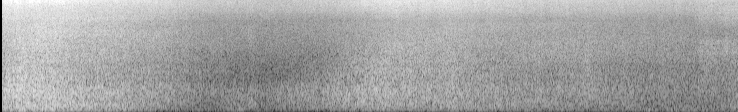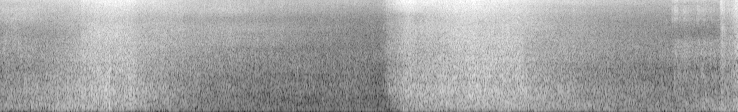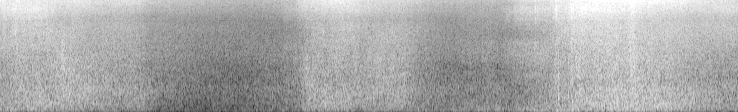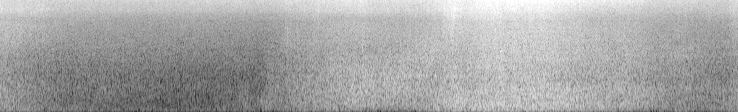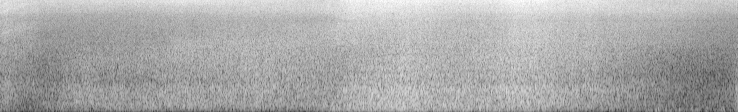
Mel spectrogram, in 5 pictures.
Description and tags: Sea shore at night-BRV
Waves at night at shoreline at Santa Clara beach, Panama - Olas en la noche en la costa de Playa Santa Clara, Panama
Beach, Olas, Playa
